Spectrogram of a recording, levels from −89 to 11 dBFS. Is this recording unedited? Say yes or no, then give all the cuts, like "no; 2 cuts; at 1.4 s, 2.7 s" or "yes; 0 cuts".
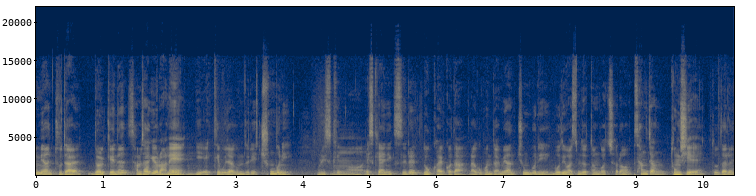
yes; 0 cuts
